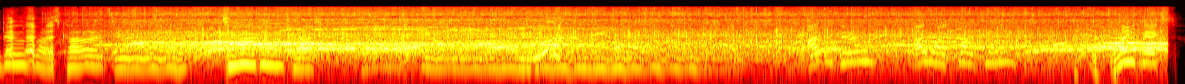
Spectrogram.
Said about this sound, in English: We have an applause and everything in front of a live studio audience.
